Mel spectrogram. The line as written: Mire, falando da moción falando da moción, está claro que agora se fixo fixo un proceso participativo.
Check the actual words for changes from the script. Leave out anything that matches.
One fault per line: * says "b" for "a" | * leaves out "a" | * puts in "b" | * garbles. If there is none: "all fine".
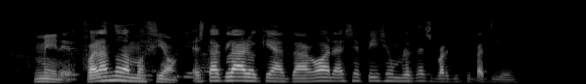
* leaves out "falando da moción"
* puts in "ata"
* leaves out "fixo"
